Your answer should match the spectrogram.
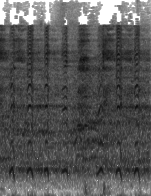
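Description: Audience laughter in a hall, carried by one high-pitched laugh that pulses in quick, even 'ha-ha-ha' beats, about four a second.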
